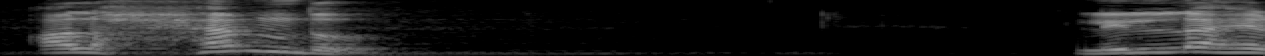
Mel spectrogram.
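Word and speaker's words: الحمد لله: আলহামদু লিল্লাহি রব্বিল আলামিন। হয়ের বড় হ আছে, চাচ্চুস্মি হে নেই, জিম হে আছে ওইটা। আলহামদ, হটা উচ্চারণ বেশি করবেন।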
